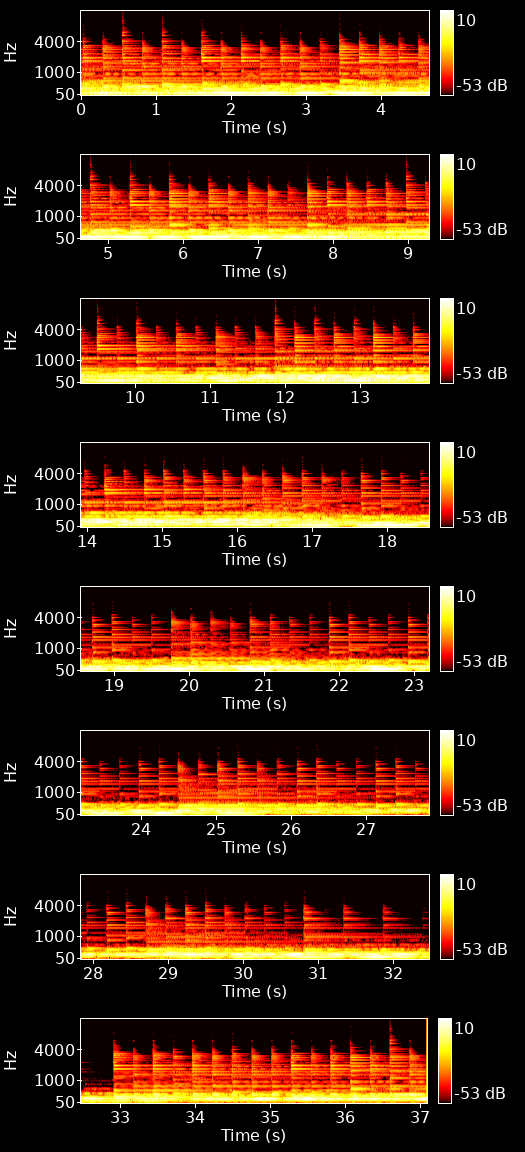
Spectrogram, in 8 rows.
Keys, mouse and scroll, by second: 0.3 click, 1.8 shift+click, 3.4-3.8 shift+drag, 4.2-5.6 drag, 5.8 click, 7.2 click, 8.1 click, 9.5 click, 10.2 click, 10.5 ctrl+click, 11.0-37.1 ctrl+d, 12.0-12.8 drag, 13.0-16.9 ctrl+drag, 16.9 -, 17.1 -, 17.2 -, 19.0 click, 20.4-23.1 drag, 24.6 click, 25.3 click, 26.1 click, 27.0 click, 29.6 click, 30.2 click, 31.3 click, 32.0-33.0 drag, 33.6 click, 34.7 click, 35.2 click, 36.1 click.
